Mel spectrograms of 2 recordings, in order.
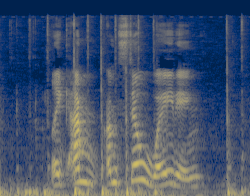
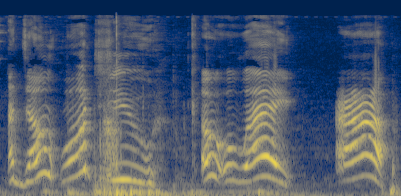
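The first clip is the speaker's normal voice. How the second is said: louder push-away; 6 semitones higher, 10 dB louder, slower than usual. Real, not acted. Pushing dog away, louder.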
